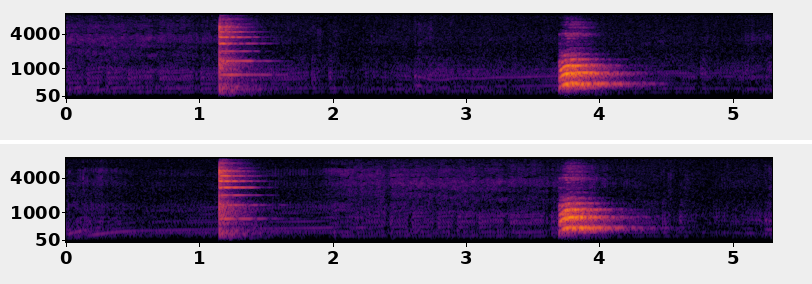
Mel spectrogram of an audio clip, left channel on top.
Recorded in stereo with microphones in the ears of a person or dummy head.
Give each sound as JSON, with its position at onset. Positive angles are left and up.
{"t": 1.1, "sound": "a guitar", "side_deg": -10, "distance_m": 1.5}
{"t": 3.7, "sound": "a dog barking", "side_deg": -5, "distance_m": 2.5}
